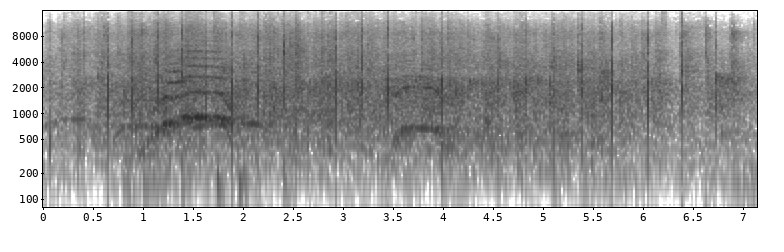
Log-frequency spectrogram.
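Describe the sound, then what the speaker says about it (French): Steady applause from a crowd at a live show in a community recreation centre in Kapuskasing fills the room, continuous clapping with a few whoops and voices rising over it. "Ça mérite comme une grosse main d'applaudissements."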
